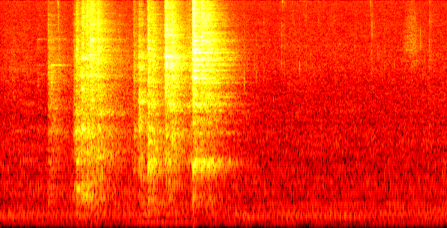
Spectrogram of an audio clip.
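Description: Metal spoon scraping and clinking against a ceramic bowl as a chopped herb mixture is stirred: a quick run of scrapes and clinks from about half a second in to just past two seconds, a couple of them ringing briefly.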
